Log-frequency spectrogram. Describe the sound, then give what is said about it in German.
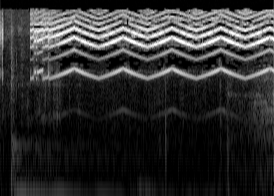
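A Lego toy police car siren wails in a rapid, warbling high-pitched electronic tone, steady and fairly loud for nearly three seconds with a faint low rumble underneath. “Ein unscheinbarer Polizeiwagen von Lego entert die Bildfläche und macht folgendes Geräusch.”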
